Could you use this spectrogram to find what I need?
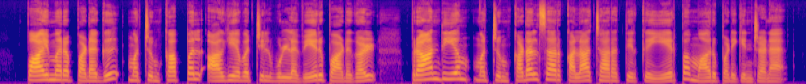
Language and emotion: Tamil, neutral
